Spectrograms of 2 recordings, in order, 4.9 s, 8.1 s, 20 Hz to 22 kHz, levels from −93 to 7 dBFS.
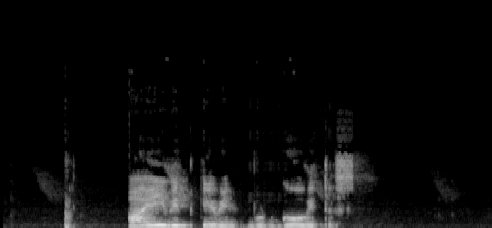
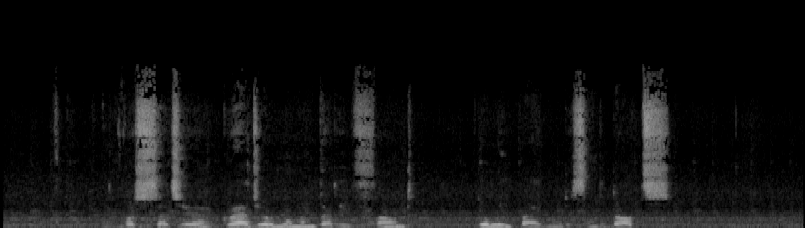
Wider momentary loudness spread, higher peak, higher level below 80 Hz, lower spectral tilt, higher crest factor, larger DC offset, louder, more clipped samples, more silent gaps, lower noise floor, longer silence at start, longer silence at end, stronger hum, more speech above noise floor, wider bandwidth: first, 20 LU vs 12 LU; first, -2 dBFS vs -16 dBFS; first, -62 dBFS vs -82 dBFS; first, -6 dB/octave vs -3 dB/octave; second, 16 dB vs 22 dB; neither; first, -16 LUFS vs -35 LUFS; neither; neither; first, -76 dBFS vs -64 dBFS; first, 0.65 s vs 0.3 s; about the same, 1.4 s vs 1.35 s; neither; first, 60 dB vs 29 dB; second, 7.4 kHz vs 15.5 kHz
